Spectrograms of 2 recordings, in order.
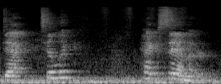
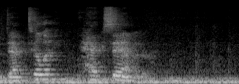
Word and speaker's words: dactylic hexameter: And it's written and performed in what's called dactylic hexameter. Dactylic hexameter. I'm going to spell that for you.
